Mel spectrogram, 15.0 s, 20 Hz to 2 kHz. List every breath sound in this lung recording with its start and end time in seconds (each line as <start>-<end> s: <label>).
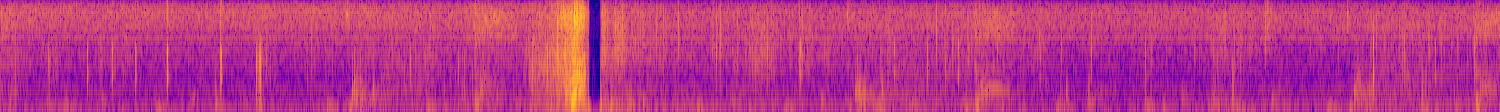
8.51-9.56 s: inhalation
8.51-9.56 s: crackles
9.64-10.18 s: wheeze
9.64-10.74 s: exhalation
13.53-14.72 s: inhalation
13.53-14.73 s: crackles
14.74-15.00 s: exhalation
